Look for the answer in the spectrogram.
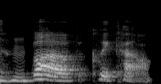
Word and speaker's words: Veuve Clicquot: So Veuve is pronounced like love. So it's Veuve Clicquot. We all kind of call it Veuve, but it's really Veuve Clicquot.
